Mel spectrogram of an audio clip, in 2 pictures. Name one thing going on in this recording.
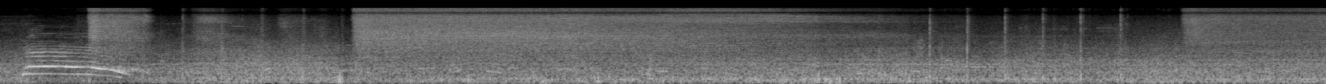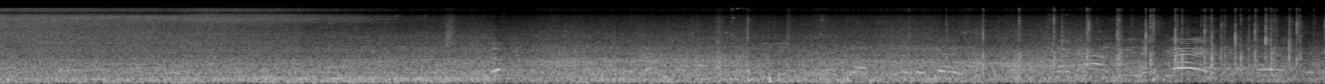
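A crowd of men and women cheers and chatters outdoors.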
